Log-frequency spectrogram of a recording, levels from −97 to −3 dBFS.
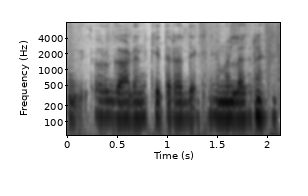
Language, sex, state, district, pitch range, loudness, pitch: Hindi, male, Bihar, Gaya, 120-125 Hz, -15 LUFS, 120 Hz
